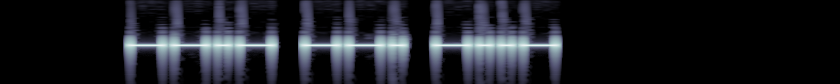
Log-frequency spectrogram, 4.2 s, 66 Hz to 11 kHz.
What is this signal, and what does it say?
Morse code, heard as a keyed tone, about 22 wpm, 700 Hz. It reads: QGX
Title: USA Call Sign Postfixes - 3 Letters 22wpm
